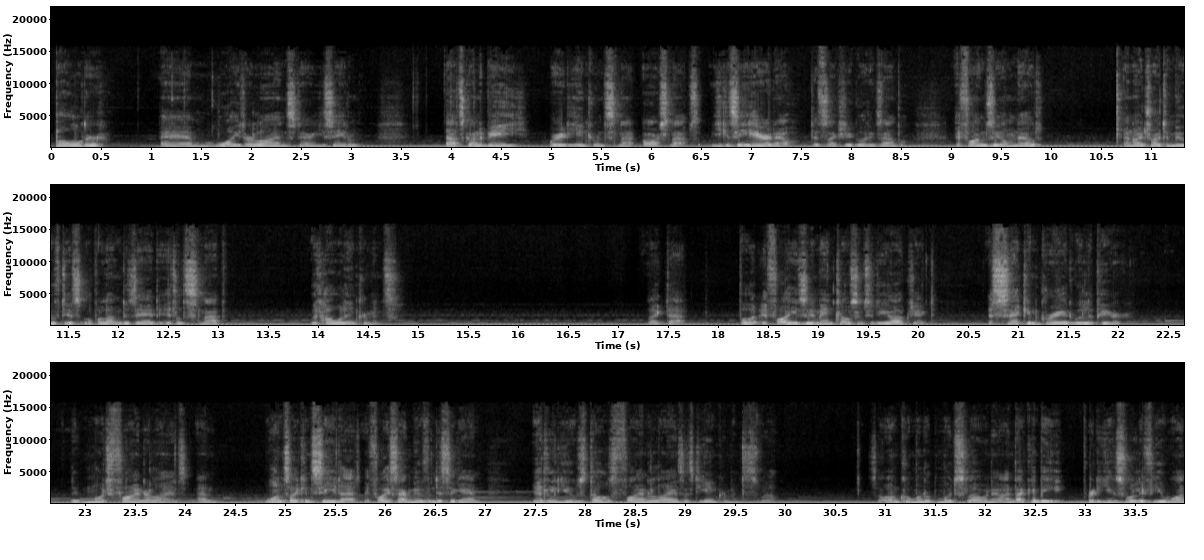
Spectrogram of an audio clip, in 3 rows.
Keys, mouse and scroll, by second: 1.2-4.2 shift+middle drag, 4.5 click, 8.6-11.6 scroll down 8, 11.6 click, 19.5-20.5 scroll up 3, 20.5-23.9 scroll up 5, 24.7-27.7 scroll up 1, 29.7 click.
